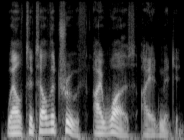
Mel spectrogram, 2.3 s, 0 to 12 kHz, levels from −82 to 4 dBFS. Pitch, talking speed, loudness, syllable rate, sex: 100 Hz, 235 wpm, -18 LUFS, 5.4 syllables/s, male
